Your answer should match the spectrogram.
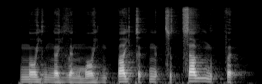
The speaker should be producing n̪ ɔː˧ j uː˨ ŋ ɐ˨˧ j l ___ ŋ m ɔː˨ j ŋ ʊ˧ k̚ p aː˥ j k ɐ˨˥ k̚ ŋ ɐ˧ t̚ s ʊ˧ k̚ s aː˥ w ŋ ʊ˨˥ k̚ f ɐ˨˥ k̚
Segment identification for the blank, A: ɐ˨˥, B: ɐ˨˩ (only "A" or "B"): B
